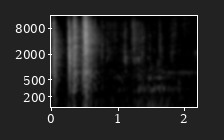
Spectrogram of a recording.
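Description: Tarot cards being shuffled by hand: a quick run of crisp card clicks in the first half second, then fainter rustling.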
